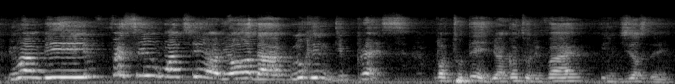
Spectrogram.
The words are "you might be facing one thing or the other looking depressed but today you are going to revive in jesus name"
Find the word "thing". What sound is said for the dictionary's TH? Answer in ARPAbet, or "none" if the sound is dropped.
T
